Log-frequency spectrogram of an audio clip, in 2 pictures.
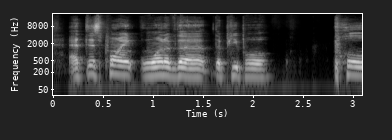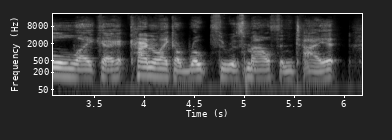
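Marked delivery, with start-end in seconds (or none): none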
